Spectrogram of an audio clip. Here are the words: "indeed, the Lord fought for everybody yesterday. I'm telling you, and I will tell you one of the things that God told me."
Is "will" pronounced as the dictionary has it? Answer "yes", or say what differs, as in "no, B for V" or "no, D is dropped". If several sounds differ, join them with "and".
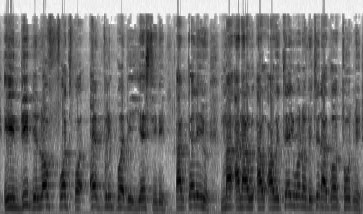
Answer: no, W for L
